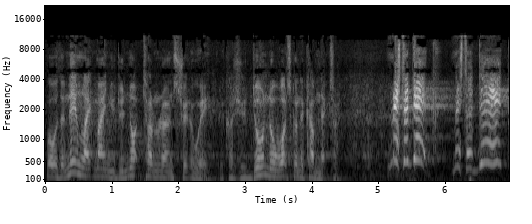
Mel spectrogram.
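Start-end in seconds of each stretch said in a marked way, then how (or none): 5.1-7.0 tiny, piping, very high, slow little voice. Act out someone calling you out of nowhere while you work with other people, imitating someone's little voice. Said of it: "your little voice".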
